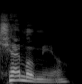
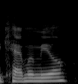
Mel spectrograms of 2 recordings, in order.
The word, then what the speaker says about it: chamomile: says Betto it's not chamomile the H is silent Ron I know how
